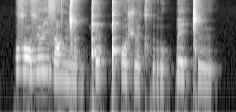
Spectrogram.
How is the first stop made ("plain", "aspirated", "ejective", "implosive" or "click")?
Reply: click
